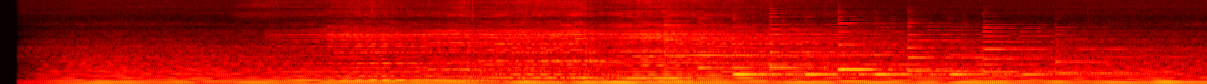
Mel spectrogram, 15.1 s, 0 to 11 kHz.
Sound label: Huddle Fail; Mass Effect 2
